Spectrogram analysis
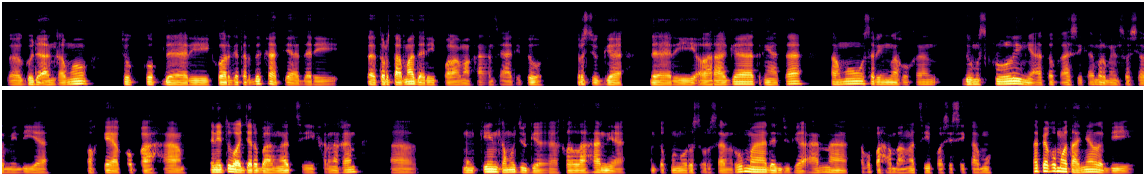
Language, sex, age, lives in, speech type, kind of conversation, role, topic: Indonesian, male, 25-29, Indonesia, conversation, advice, advisor, Bagaimana cara tetap konsisten makan sehat dan menjalankan pola makan yang teratur?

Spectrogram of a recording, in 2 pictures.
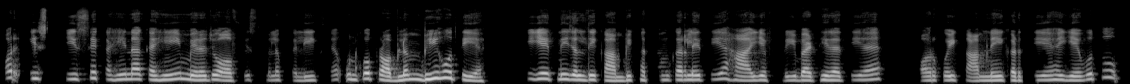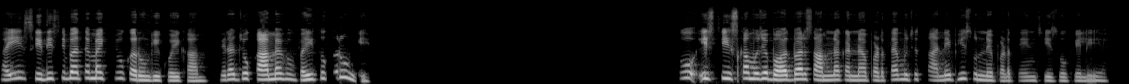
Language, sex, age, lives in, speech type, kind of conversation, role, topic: Hindi, female, 30-34, India, conversation, podcast, guest, Tum apne kaam ki boundaries kaise set karte ho?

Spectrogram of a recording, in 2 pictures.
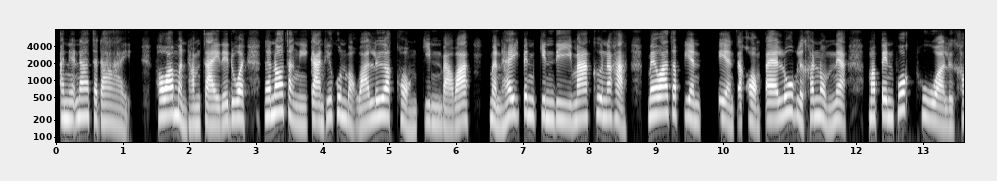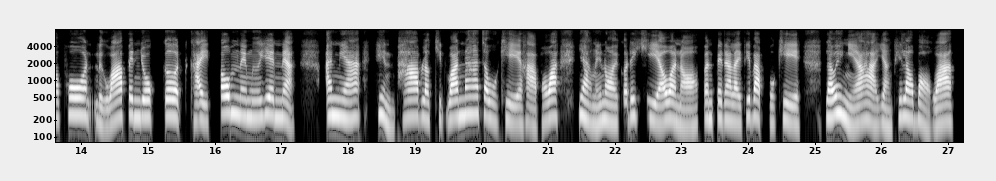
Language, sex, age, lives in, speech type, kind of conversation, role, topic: Thai, female, 35-39, Thailand, conversation, advice, user, จะควบคุมความอยากกินขนมขบเคี้ยวแปรรูปตอนเย็นได้อย่างไร?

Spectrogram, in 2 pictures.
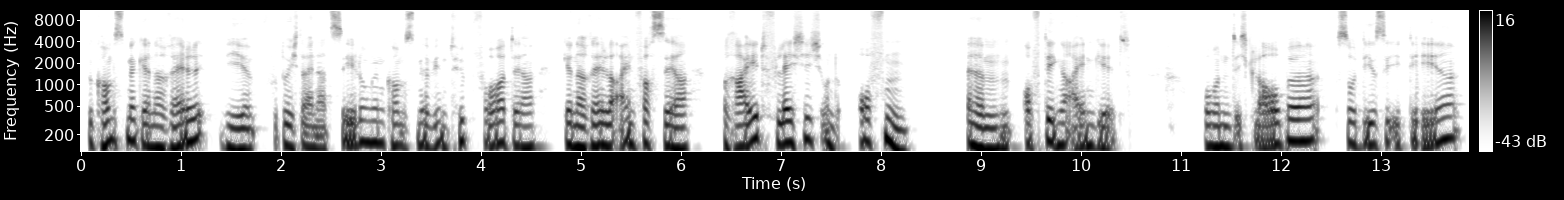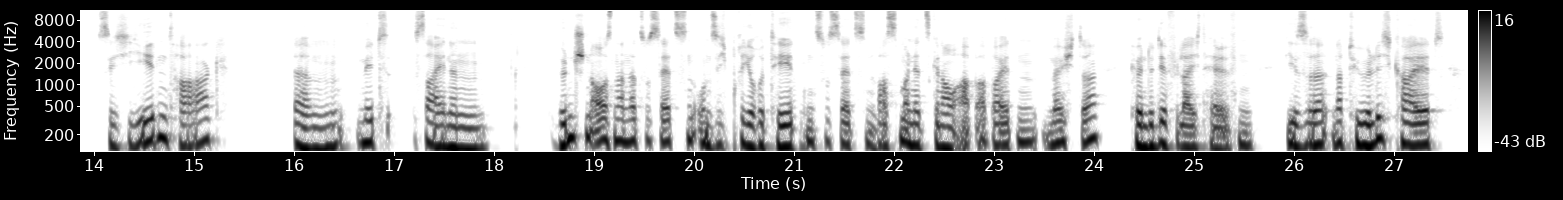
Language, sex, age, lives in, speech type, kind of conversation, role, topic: German, male, 30-34, Germany, conversation, advice, advisor, Wie kann ich Unterbrechungen durch feste Zeitfenster minimieren?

